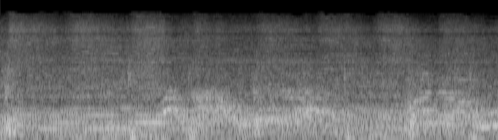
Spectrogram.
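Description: Live hardcore punk band playing loud, dense distorted electric guitar with bass and a drum kit, with no break.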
